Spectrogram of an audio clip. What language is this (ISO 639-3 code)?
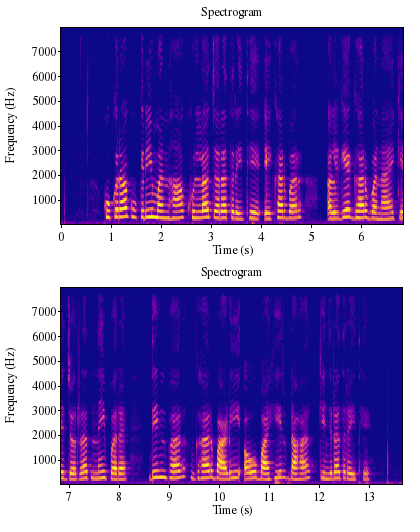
hne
